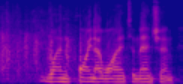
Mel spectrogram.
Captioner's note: applause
